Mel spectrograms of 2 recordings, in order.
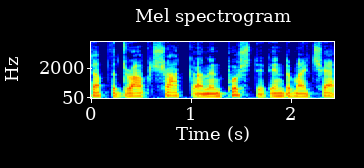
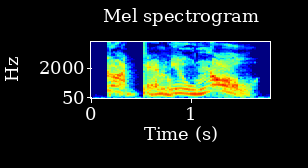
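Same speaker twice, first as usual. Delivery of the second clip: fierce, violent hissed outburst, very high pitch; 10 semitones higher than usual. Deborah answers Alanna, who has picked up a sharp knife, in a violent hissing voice. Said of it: "Deborah said in a violent hissing voice".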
